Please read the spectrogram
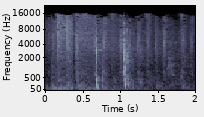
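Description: Quick footsteps on artificial turf, then two sharp thuds about a third of a second apart.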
